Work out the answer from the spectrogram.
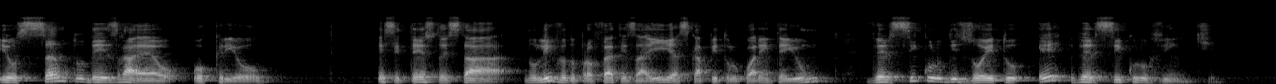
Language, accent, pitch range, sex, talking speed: Portuguese, Brazilian, 90-125 Hz, male, 105 wpm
